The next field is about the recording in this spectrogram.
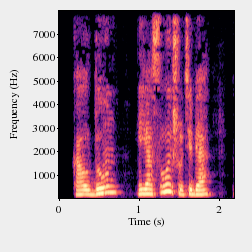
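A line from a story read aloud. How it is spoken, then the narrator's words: Roar from nearby. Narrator (Russian): взревел где-то неподалеку господин Заразиха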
